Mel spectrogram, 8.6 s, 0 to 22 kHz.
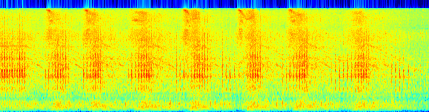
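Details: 1999 Grand Prix, engine described as having seen better days: deep knocking under a lumpy idle, swelling roughly once a second; rod knock suspected, not confirmed.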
